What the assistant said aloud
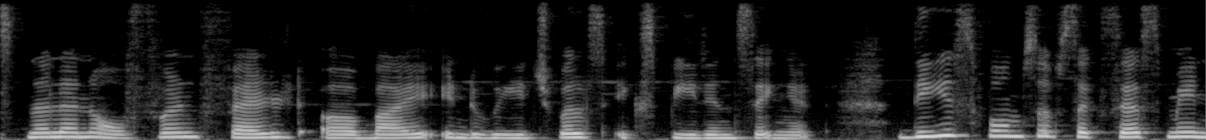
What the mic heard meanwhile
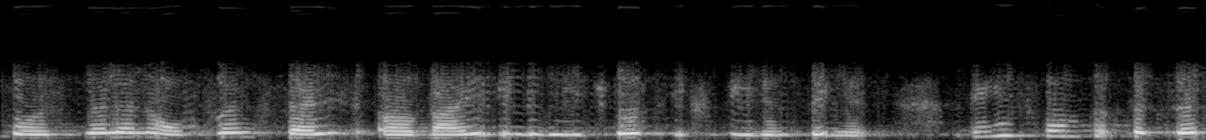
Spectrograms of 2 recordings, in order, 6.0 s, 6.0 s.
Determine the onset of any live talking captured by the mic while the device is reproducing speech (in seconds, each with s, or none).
none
